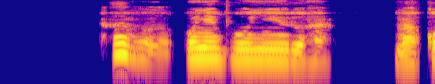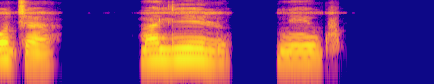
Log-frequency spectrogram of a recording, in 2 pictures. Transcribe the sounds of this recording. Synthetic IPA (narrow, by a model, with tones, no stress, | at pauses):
ha˦ɦʊ˨lɔ˨o˦ɲe˦bʊ˦o˦ɲe˦ɾu˦ɦa˦ | ma˨kɔ˦d͡ʒa˨˦ | ma˦li˦e˦lu˨ | ne˦ɡʷu˨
